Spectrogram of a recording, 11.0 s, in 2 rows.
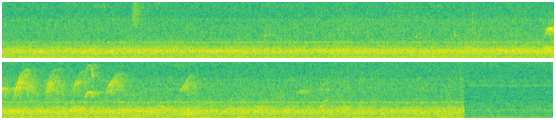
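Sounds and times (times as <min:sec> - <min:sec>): low background rumble: 0:00.0 - 0:11.0
small bird chirping: 0:04.5 - 0:09.2.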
